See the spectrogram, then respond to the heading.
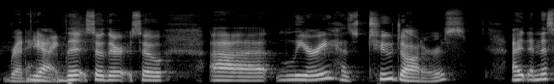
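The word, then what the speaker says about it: Laoghaire: ever in the books that Leary's name is spelled la o g h AI r e anyway he goes Scotch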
